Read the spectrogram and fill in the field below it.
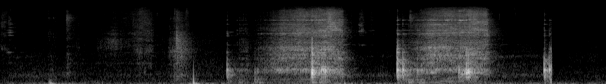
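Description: Abrasive paper at 320 grit rubs across the metal frets of an ES 335 guitar, a few close raspy back-and-forth strokes in bursts with pauses, alone and fairly quiet.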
